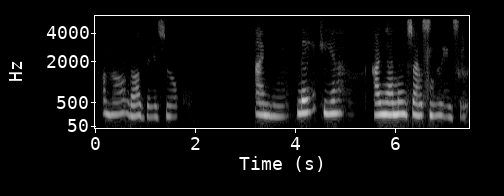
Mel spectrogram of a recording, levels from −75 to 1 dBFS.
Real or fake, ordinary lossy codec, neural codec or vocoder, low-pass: fake; AAC, 48 kbps; codec, 16 kHz, about 1 kbps, DyCAST, with the encoder's durations; 5.4 kHz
